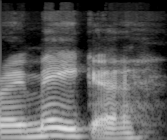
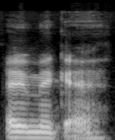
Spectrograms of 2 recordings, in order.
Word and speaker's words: Omega: did you get it right it's Omega or Omega the last letter of the alphabet so you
